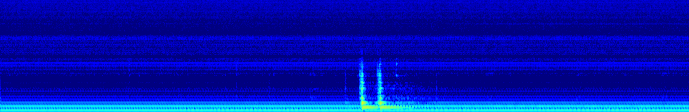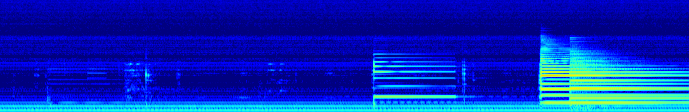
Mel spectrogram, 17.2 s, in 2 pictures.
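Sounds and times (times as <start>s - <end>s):
guitar recorded with Royer microphone: 4.4s - 5.2s, 9.1s - 11.0s, 11.6s - 14.7s, 15.3s - 17.2s.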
